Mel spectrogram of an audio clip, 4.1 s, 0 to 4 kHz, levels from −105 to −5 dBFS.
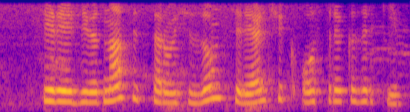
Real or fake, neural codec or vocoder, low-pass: real; none; 3.6 kHz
